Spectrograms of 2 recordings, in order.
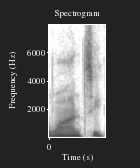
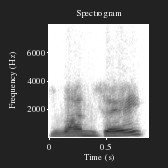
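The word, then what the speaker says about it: Wannsee: movie with with the kevin brown about the wantzee conference it is the most riveting two hours you must watch it i i did i didn't see that i've been to it's pronounced in terms as one zay and i i was there i was there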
